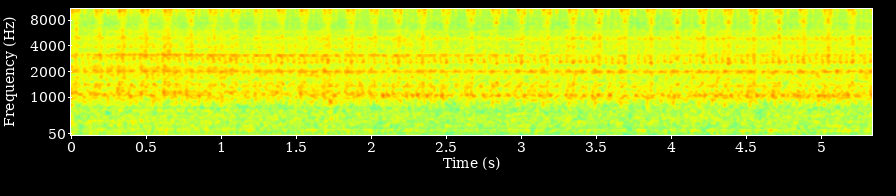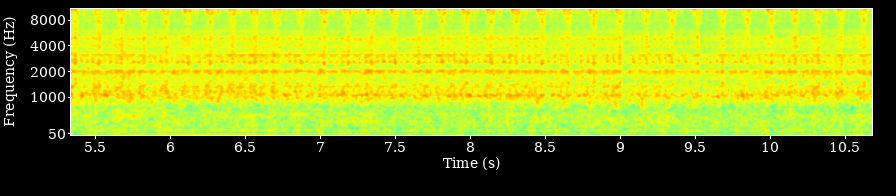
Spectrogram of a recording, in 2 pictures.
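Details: Audi TT 2.0 TFSI engine with uneven, stumbling idle and a ticking knock over a hissy note; diagnosis found low compression and ignition misfires in the same single cylinder.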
